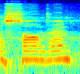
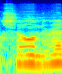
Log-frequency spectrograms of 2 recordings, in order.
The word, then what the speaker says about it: Chandrian: We're coming for you, Chandrian. Or Chandrian, I should say. That's how you pronounce it.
